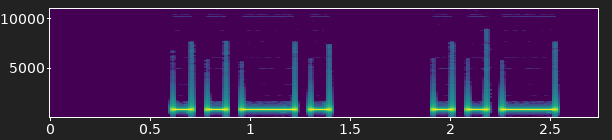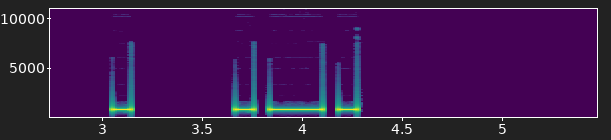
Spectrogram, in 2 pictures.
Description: Morse code, heard as a keyed tone, about 14 wpm, spaced as for 10 wpm, 800 Hz. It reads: FUER
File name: Morsekurs / Witze / Witz 17. Februar 2026 50 F70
